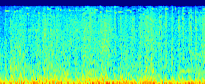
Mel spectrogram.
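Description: A lightning strike crashes with a loud electric roar.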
